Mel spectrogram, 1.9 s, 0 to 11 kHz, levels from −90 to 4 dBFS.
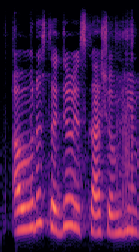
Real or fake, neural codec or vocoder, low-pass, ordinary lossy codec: real; none; 9.9 kHz; none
